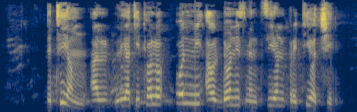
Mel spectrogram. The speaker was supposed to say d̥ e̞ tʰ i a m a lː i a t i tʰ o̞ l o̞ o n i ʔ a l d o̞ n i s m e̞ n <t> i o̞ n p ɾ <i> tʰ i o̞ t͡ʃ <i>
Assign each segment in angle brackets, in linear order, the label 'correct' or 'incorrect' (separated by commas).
incorrect, correct, correct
